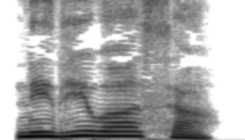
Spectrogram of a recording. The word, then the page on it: ನದಿವಾಸಿ: nadi vāsi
